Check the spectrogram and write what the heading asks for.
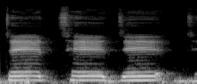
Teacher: इस प्रकार की ध्वनियां जिनका उच्चारण करते समय जीभ का अग्रभाग तालु को स्पर्श करता है, तालव्य ध्वनियां कहलाती है।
